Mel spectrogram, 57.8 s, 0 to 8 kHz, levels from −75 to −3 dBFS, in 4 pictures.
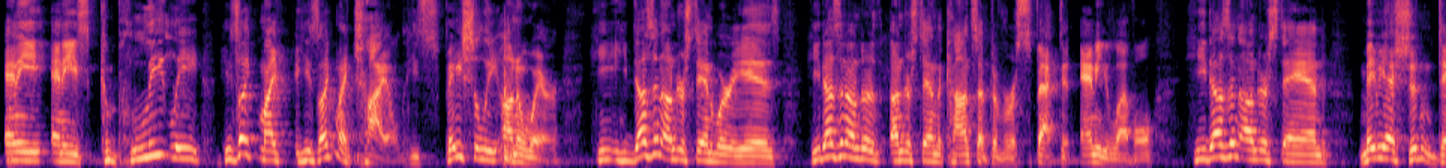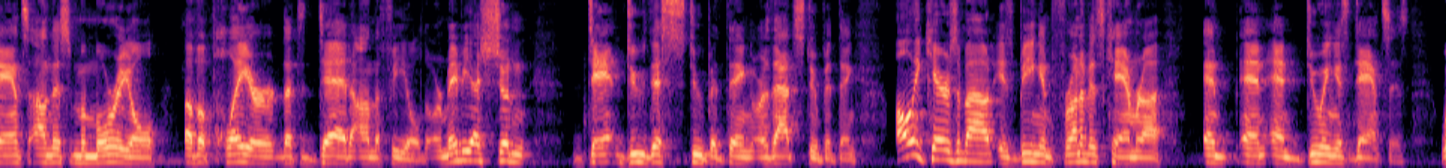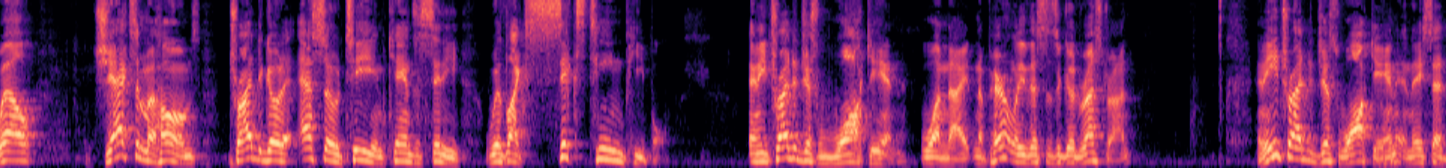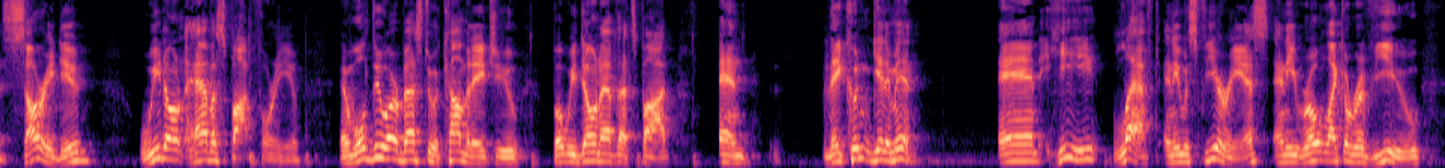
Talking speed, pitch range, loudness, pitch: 170 wpm, 120-160 Hz, -16 LUFS, 135 Hz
